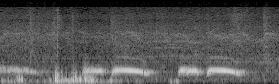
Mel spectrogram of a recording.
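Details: Spotted dove call from Malaysia, used as a lure for catching birds: soft, low coos in paired phrases, the later notes drawn out and slightly falling, after some rustling at the start.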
